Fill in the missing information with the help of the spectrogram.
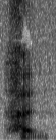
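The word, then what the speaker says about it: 很: Probably the most interesting character in this entire series is pronounced hun. H in the third tone and it means very very.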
